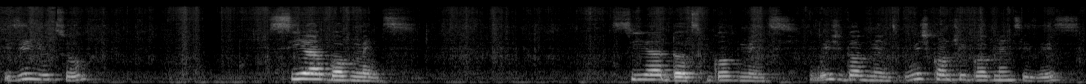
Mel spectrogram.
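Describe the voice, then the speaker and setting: Slow-talking Nigerian woman in an echoey kitchen. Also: mid-range voice, mellow. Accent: Nigerian English. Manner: chatty and teasing, with frequent restarts. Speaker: live-stream cooking host. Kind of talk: casual live-stream chat, reading out viewer comments. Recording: echoey room with background noise.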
